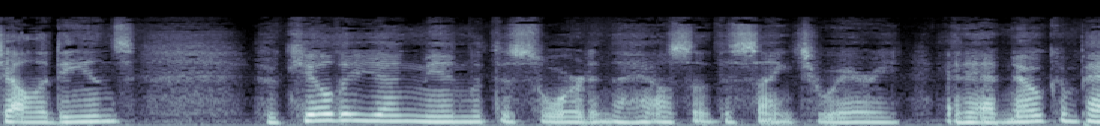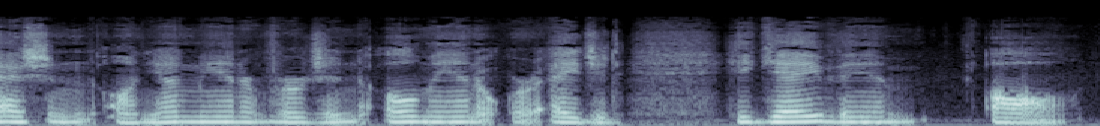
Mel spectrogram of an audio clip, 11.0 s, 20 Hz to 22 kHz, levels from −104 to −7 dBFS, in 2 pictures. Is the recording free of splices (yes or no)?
no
